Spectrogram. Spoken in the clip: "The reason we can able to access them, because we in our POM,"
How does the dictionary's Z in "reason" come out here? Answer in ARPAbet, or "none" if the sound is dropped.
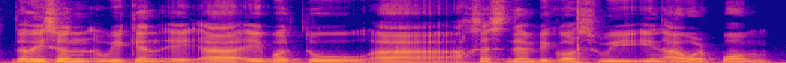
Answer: S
